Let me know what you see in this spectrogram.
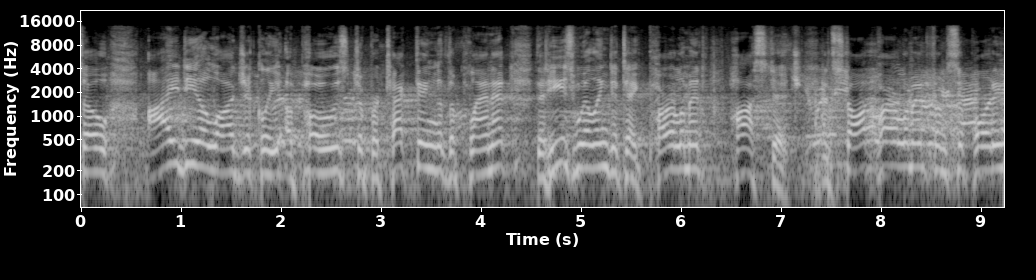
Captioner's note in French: voix de l'interprète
